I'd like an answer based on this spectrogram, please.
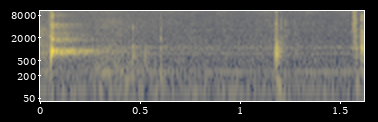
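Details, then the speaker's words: Short, sudden voiced catches about a second apart against a quiet background, from a child with hiccups while talking; hiccups. "you got the hiccups so you're talking and you've got the hiccups say hi people say"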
